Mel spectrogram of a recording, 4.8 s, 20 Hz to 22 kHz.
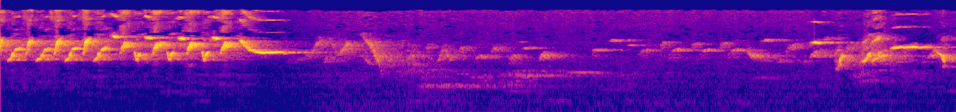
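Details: European goldfinch, Moroccan Widani song, 2021: fast jingling twitters ending in a slurred whistle, then a stretch of faint notes before a brief loud buzzy phrase.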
